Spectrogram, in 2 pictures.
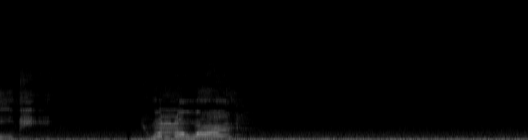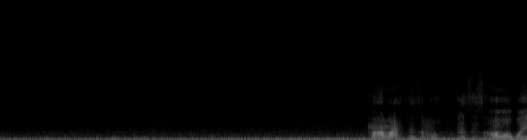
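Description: A young woman speaks close up, with expressive, drawn-out exclamations.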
